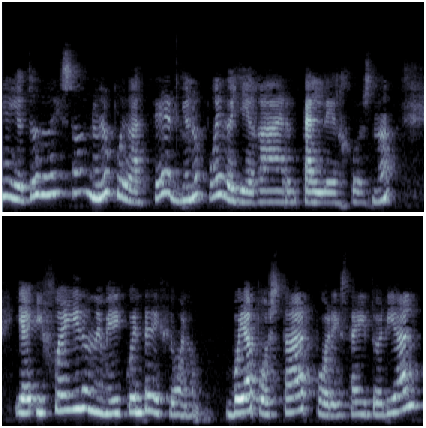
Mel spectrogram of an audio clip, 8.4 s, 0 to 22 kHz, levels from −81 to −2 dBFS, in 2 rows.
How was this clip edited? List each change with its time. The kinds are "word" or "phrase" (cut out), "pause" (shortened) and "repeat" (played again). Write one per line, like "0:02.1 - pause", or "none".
none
